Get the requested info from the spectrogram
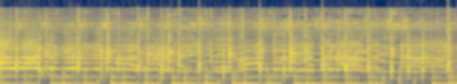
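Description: Male voices singing a folk devotional bhajan in long, drawn-out lines, accompanied by a dholak playing a steady beat of deep bass strokes and sharp slaps. The bass strokes drop out briefly near the end.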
